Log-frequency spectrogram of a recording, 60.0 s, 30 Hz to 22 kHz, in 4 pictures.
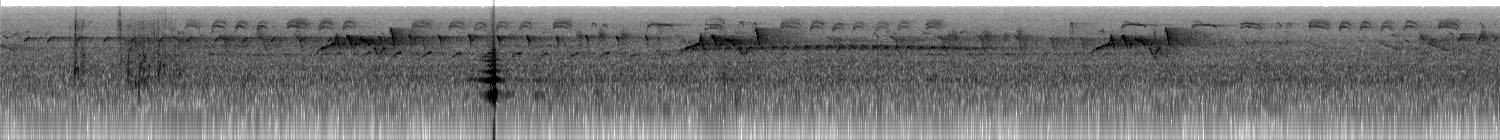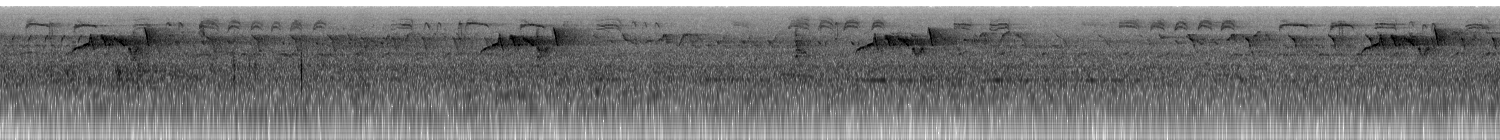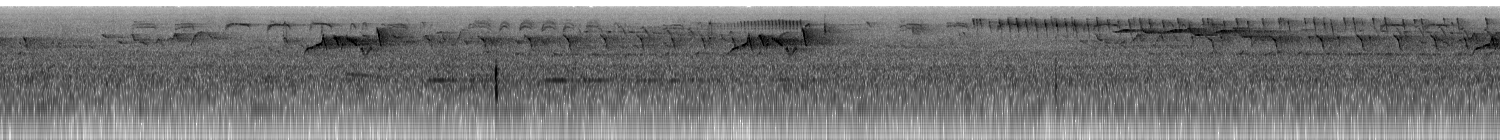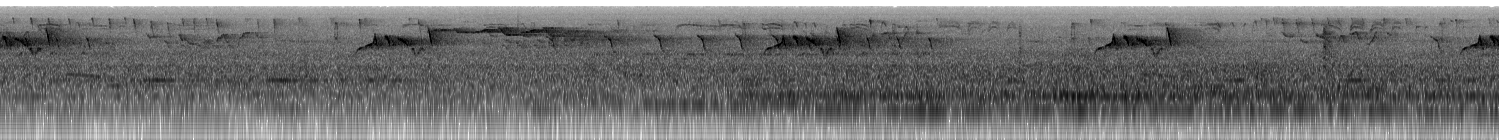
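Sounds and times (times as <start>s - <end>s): songbird singing: 0.0s - 59.9s
steady outdoor hiss: 0.0s - 59.9s.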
